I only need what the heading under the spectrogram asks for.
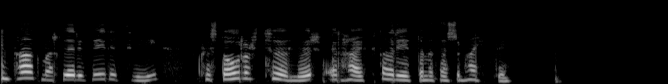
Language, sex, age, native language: Icelandic, female, 50-59, Icelandic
